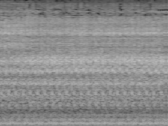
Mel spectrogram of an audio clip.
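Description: Fire truck's engine running at a steady idle: an even, low hum with no change in pace.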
